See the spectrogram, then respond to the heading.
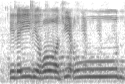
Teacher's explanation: یہاں پہ واو حرف مدہ ہے، اسے ایک الف کی مقدار لمبا کر کے پڑھیں گے۔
